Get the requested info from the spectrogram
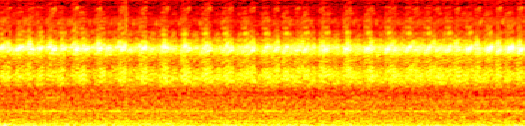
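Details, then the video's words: Night-before-rain frog chorus in the countryside: dense, rapid croaking from many frogs forms an even, pulsing trill that never pauses, with a faint steady tone underneath. "개구리들의합창#비가 오려나?이것이 자연의 소리 ~개구리들의 합창"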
